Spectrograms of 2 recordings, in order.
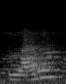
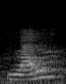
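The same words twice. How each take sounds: The two takes are said the same way.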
